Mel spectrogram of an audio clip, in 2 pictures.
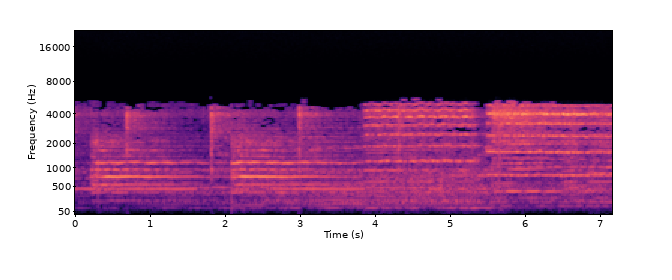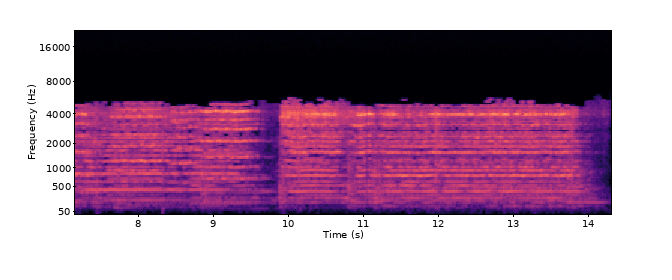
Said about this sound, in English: I hear the clock. The clock.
